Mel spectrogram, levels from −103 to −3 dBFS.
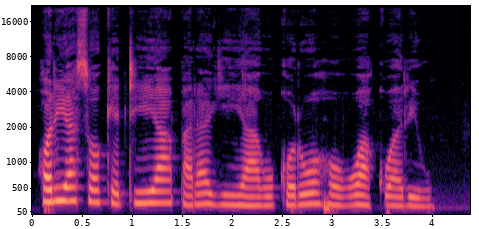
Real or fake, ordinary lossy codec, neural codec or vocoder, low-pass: real; none; none; none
